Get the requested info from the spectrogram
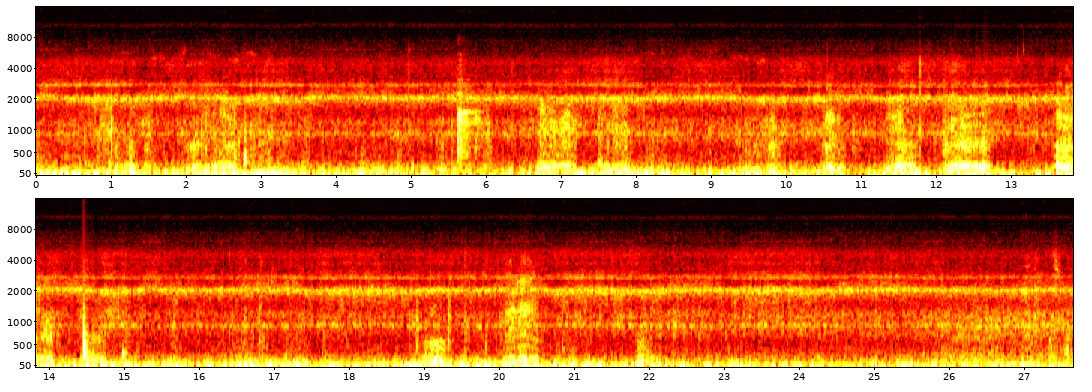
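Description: Pomsky puppy growling in short, irregular bursts as it tugs on a leash, most of them about a quarter to halfway in, with a few more later.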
